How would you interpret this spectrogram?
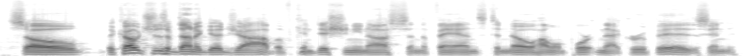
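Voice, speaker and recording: A man's voice: low-pitched, moderate pace, gravelly, a bit bright, dry recording, studio quality. An American man hosting a sports show, talking through analysis casually and emphatically, repeating points to drive them home. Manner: emphatic, conversational, builds points by repetition. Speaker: sports show host, play-by-play announcer.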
